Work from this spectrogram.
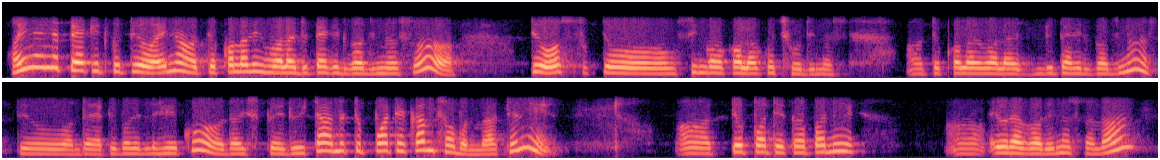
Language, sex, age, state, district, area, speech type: Nepali, female, 45-60, West Bengal, Jalpaiguri, urban, conversation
